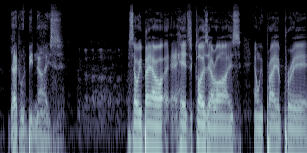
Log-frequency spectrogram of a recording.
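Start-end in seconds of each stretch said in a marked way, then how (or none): 0.2-1.2 put-on heavy, thick German accent. Recounting a man's answer to an invitation to pray, thick German accent. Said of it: "in his thick German accent".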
